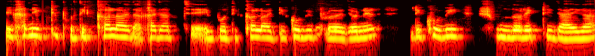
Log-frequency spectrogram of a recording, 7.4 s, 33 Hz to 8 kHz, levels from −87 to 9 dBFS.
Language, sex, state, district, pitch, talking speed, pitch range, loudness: Bengali, female, West Bengal, Kolkata, 210 Hz, 120 wpm, 195-230 Hz, -15 LUFS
